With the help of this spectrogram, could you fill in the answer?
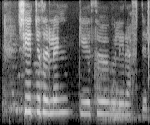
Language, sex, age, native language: Icelandic, female, 10, Icelandic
